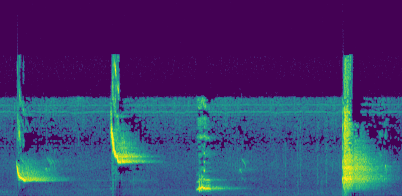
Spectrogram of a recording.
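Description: African grey parrot whistles and calls, played four times as sounds for a talking bird to copy. Each call starts sharply and slides down in pitch before fading out, and the last one is harsher and raspier.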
